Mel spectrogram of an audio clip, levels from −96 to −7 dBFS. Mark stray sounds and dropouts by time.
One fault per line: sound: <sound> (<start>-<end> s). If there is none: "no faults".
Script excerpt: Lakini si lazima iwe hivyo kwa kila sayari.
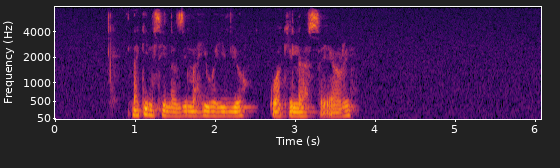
no faults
